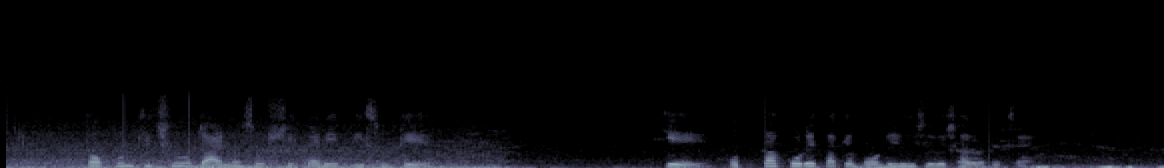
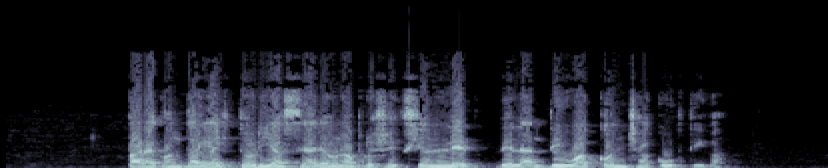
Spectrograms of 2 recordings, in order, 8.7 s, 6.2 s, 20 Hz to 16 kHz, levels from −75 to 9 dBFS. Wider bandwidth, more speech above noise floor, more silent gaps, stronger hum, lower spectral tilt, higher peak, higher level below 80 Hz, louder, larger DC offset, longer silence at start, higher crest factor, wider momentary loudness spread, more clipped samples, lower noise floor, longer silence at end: second, 7 kHz vs 11 kHz; second, 25 dB vs 52 dB; neither; neither; first, -8.5 dB/octave vs -5 dB/octave; second, -12 dBFS vs 0 dBFS; second, -52 dBFS vs -36 dBFS; second, -30 LUFS vs -10 LUFS; neither; second, 0.05 s vs 0.95 s; first, 18 dB vs 12 dB; first, 10 LU vs 7 LU; neither; second, -54 dBFS vs -62 dBFS; second, 0 s vs 0.8 s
